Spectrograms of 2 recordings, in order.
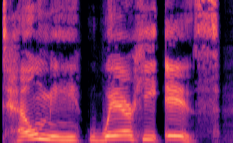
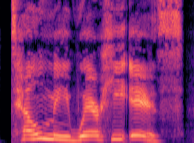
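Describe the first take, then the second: First: Slow, loud menacing demand. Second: Screamed, higher and louder; screaming. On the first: Acted. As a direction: drag it out as a threat. Interrogation, demand repeated. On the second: A narrator's reading. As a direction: scream the demand. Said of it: "I scream".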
